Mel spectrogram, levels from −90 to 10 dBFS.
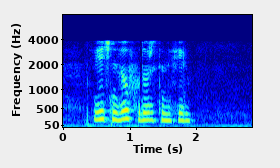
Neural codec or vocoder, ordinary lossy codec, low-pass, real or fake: none; AAC, 16 kbps; 7.2 kHz; real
